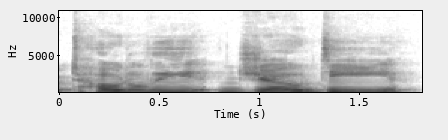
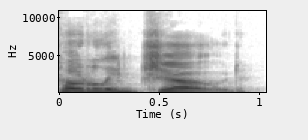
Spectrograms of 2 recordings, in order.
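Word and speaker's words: TotallyJode: I could go Totally Joe D, Totally Jode. What do you think? It's Totally Jode.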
